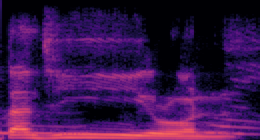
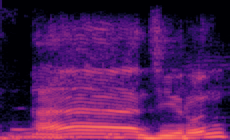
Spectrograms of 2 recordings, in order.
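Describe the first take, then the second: First: The first vowel is short, the second long. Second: The first vowel is long, the second short. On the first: The speaker calls it wrong. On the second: The speaker calls it right. "taknya yang panjang, bukan jimnya"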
